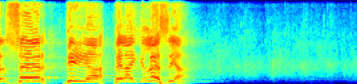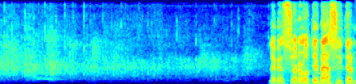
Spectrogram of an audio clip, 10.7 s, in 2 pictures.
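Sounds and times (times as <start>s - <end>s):
speech: 0.0s - 2.9s, 9.4s - 10.6s
loud audience applause: 2.3s - 9.4s.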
